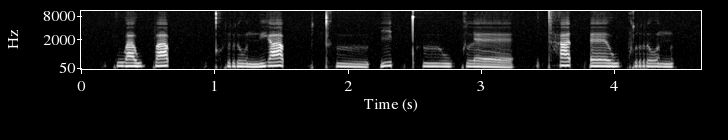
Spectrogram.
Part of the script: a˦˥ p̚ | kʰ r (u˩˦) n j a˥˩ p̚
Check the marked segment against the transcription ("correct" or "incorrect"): correct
